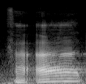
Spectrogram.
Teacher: Fa'a panjangnya satu alif atau dua harokat. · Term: mad badal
